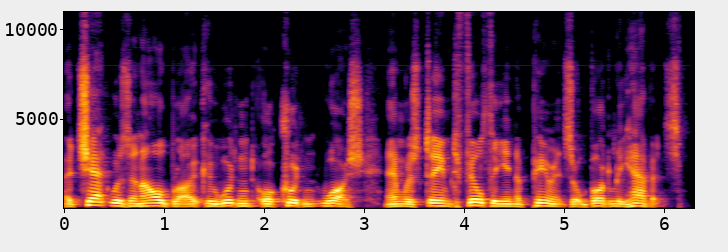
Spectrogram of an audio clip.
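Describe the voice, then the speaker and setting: Older Aussie male storyteller, gravelly voice, wry and matter-of-fact. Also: medium pitch, moderate pace. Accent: Australian. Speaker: storyteller recounting memories. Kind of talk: casual spoken memoir.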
